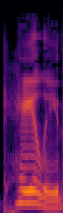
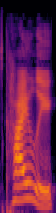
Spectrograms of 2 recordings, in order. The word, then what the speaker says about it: Kylie: So I'm there, and each time a nurse walked into my room, they're expecting a white girl named Kaylee. They wrote my name wrong. – Kaylee. – And I'm like, it's Kylie. Kylie Russell.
